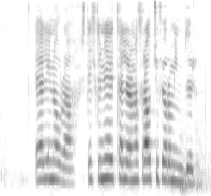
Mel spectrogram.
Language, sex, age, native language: Icelandic, male, 11, Icelandic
